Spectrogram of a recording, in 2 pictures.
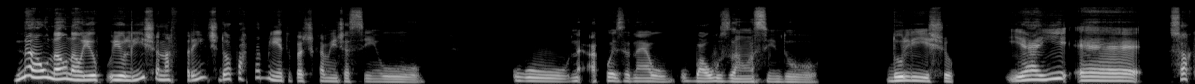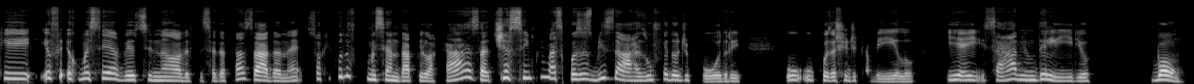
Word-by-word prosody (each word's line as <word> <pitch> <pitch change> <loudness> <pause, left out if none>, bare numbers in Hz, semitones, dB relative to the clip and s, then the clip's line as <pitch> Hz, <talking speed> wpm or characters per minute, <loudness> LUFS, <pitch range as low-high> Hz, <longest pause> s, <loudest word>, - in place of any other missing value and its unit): Não! 325 - +6
Não, 245 -1 +7
não. 215 -4 +5
E 205 +1 +5
o 210 - +3
e 205 - +5
o - - +6
lixo 225 - 0
é 235 - -1
na 210 - +1
frente 215 +5 -5
do 235 - 0
apartamento, 245 - -5
praticamente 150 -2 -6
assim. 130 0 -9
O 120 -4 -5 0.9
o 150 -6 -2
na 160 +3 -7
a - - -6
coisa 155 -2 -3
né 145 0 -6
o 130 -3 -4
o - - -12
bauzão 140 -3 -2
assim 130 0 -3
do 120 -3 -8 0.7
do 170 +3 +5
lixo. 155 -6 -1 0.5
E 185 - +2
aí, 220 +6 +3
eh, 175 -3 +3 0.3
só 250 - -1
que 260 0 0
eu 295 - +1
fi - - -2
eu 265 - +1
comecei 275 +2 +1
a 255 - +2
ver 205 -1 +1
eu - - +6
disse: 205 0 -5
"Não, 185 -1 +1
ela 175 - +2
deve 160 -1 -5
ter 160 - -18
saído 170 +1 -5
atrasada, 205 -5 +3
né?" 165 +3 -4
Só 265 - -7
que 270 +3 -17
quando 355 +5 -1
eu - - -2
fu - - -22
comecei 220 -3 +2
a - - +3
andar 175 -1 +3
pela 165 -3 -1
casa, 220 - +2
tinha 305 +10 +4
sempre 300 +4 0
umas 275 -5 0
coisas 240 -1 +1
bizarras. 205 -8 +1
Um 210 - 0
fedor 215 -2 +1
de 205 0 -5
podre. 140 -4 -2 0.4
O 210 0 -1
o - - -5
coisa 190 -3 0
cheio 195 +1 -4
de 180 - -8
cabelo. 130 -1 -5 0.3
E 215 +1 +2
aí, 200 -1 0
sabe, 215 +2 -1
um 200 - +2
delírio. 165 -8 0 0.6
Bom, 195 -4 +6
185 Hz, 200 wpm, -21 LUFS, 155-235 Hz, 0.9 s, Não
